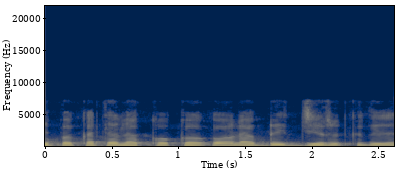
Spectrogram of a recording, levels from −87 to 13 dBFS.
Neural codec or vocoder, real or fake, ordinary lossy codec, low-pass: codec, 16 kHz, 2 kbps, FreqCodec, larger model; fake; none; 7.2 kHz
